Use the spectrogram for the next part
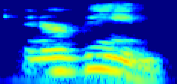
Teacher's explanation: see how the last syllable of that word is stressed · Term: antacid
